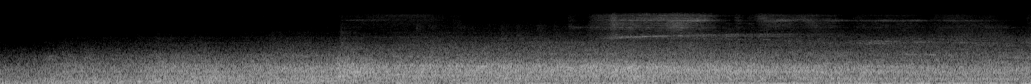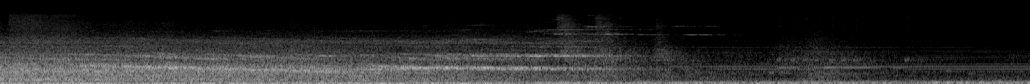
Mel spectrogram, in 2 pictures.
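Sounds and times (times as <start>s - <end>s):
metro train arriving and departing at a Toronto station platform: 0.1s - 19.9s
electrical buzz at a metro station platform in Toronto Canada: 17.5s - 20.6s.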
